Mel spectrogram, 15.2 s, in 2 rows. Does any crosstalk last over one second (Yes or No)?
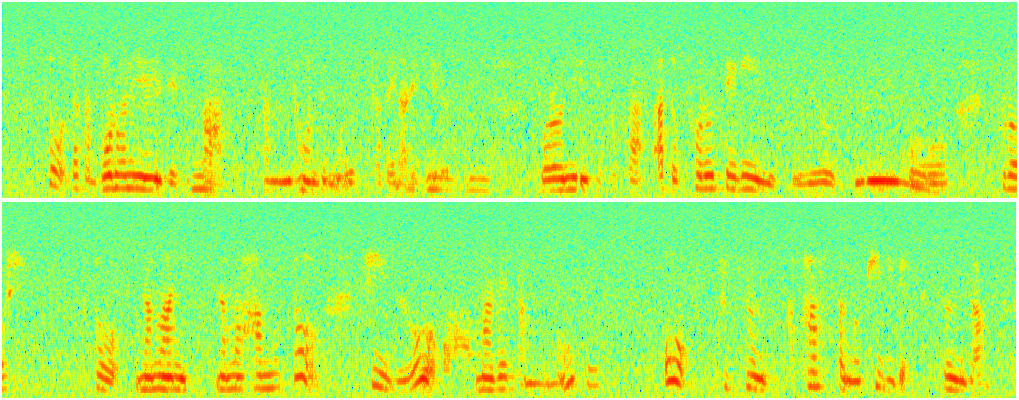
No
